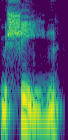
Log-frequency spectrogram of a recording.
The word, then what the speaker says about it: machine: When reading the word machine, the CH is pronounced SH, as in chef, in row C3 in sound box 17, and not K, as in school, in sound box 2, or CH, as in chair, in sound box 3.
